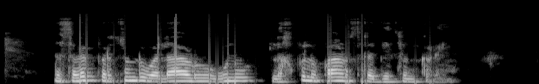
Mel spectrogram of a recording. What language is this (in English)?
Pashto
